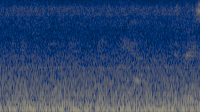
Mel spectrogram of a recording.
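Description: Steady drone of an airliner cabin in flight: a constant low hum under an even rush of engine and air noise.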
